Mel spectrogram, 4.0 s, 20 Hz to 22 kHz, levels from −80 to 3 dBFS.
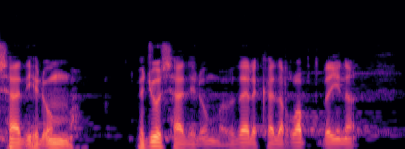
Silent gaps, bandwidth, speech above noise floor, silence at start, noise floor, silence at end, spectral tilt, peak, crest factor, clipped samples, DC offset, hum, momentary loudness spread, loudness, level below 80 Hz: none; 7 kHz; 39 dB; 0 s; -60 dBFS; 0.45 s; -6 dB/octave; -2 dBFS; 20 dB; under 0.1%; under 0.1%; none; 12 LU; -21 LUFS; -48 dBFS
